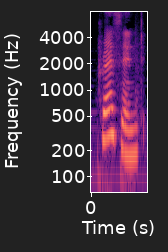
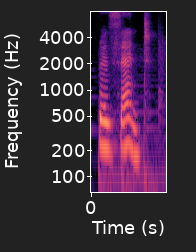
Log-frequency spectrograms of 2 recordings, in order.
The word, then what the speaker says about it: present: बट when I am stressing on the second syllable which is sent, and I am pronouncing it as present.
